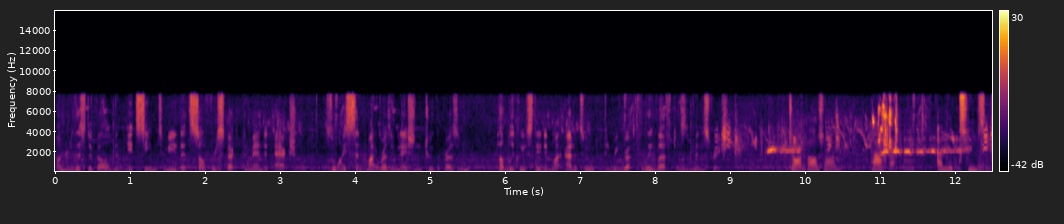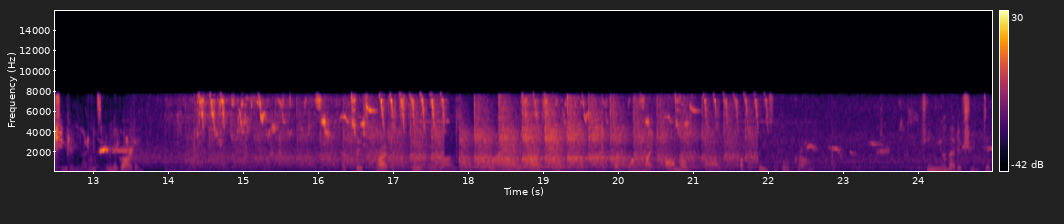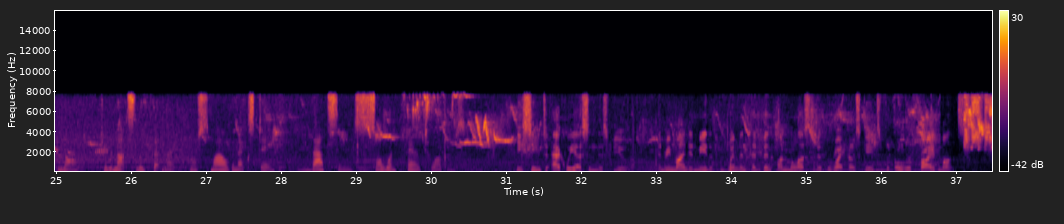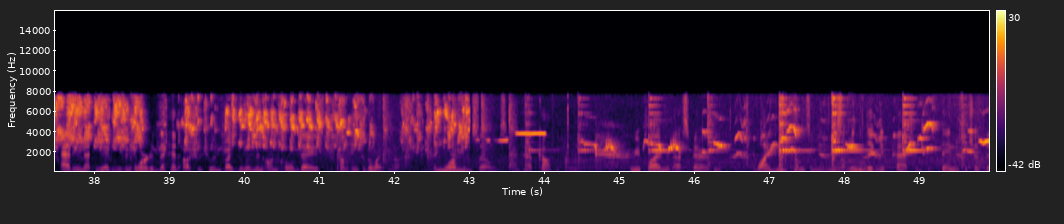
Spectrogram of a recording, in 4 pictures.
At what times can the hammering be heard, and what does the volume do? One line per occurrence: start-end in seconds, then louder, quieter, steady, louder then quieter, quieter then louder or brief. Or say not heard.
14.2-22.5 louder then quieter
41.2-49.8 louder.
